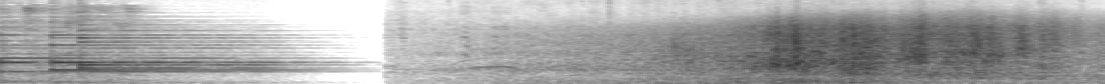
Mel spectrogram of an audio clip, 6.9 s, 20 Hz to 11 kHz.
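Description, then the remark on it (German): A brief tonal jingle gives way to a Eurofighter military jet flying low over the Airbus factory grounds in Manching, above about 3000 employees, its roar swelling to a loud, rushing peak and staying strong as it passes overhead. “Es wird laut in Manching und das, bevor der erste Redner auf dem Werksgelände von Airbus überhaupt ans Mikrofon tritt ein Eurofighter donnert im Tiefflug über die rund 3000 Mitarbeiterinnen und Mitarbeiter”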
